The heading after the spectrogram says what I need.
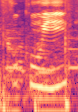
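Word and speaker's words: Fukui: Donc donc comme j'ai dit tout à l'heure, c'est foui. Foui, ça s'écrit en en latin, c'est F U K U I.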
